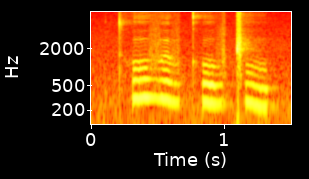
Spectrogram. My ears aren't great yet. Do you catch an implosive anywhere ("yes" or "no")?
no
